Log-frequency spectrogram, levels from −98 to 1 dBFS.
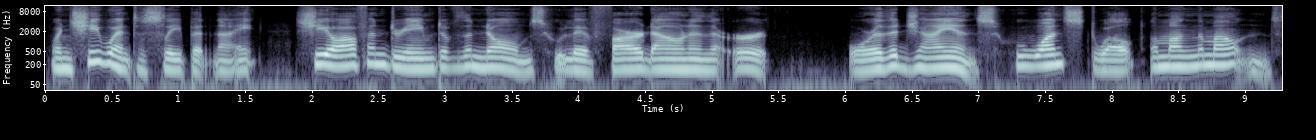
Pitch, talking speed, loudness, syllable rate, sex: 165 Hz, 190 wpm, -20 LUFS, 4.3 syllables/s, female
